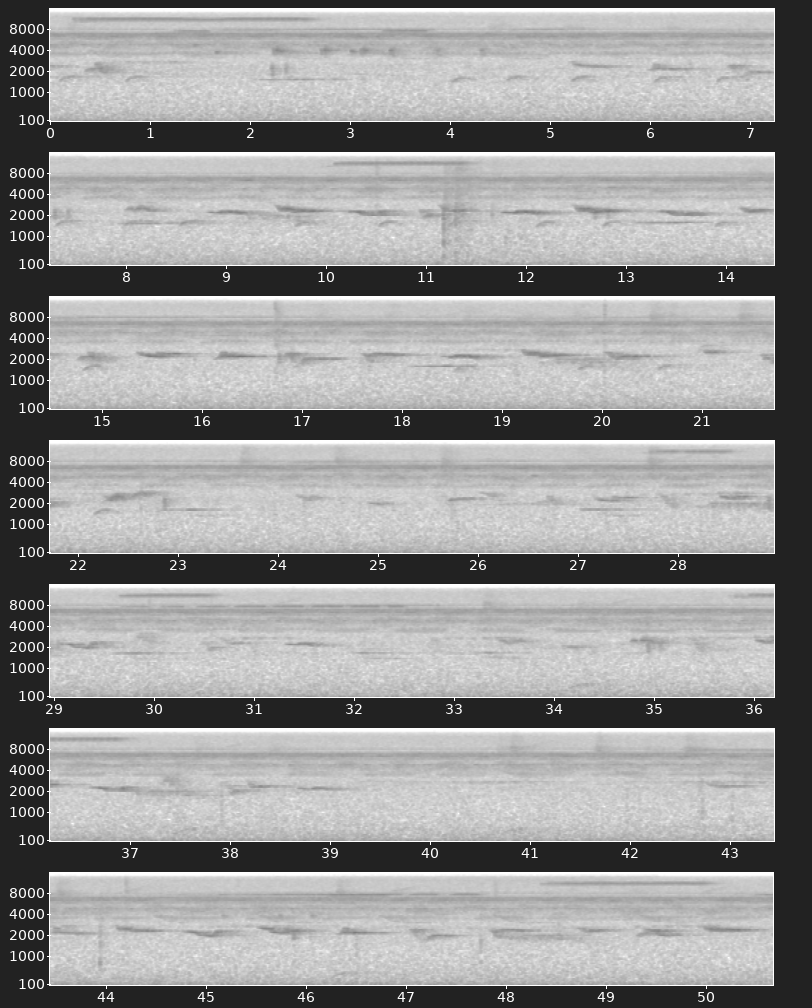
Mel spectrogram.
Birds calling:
Amazonian Barred-Woodcreeper (Dendrocolaptes certhia)
Bartlett's Tinamou (Crypturellus bartletti)
Amazonian Motmot (Momotus momota)
Dull-capped Attila (Attila bolivianus)
unidentified bird
White-necked Thrush (Turdus albicollis)

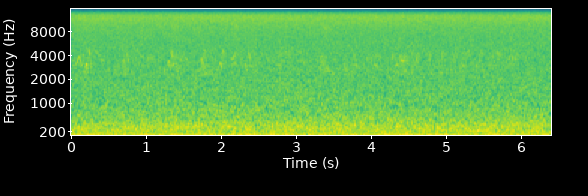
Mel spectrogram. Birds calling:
House Finch (Haemorhous mexicanus)

